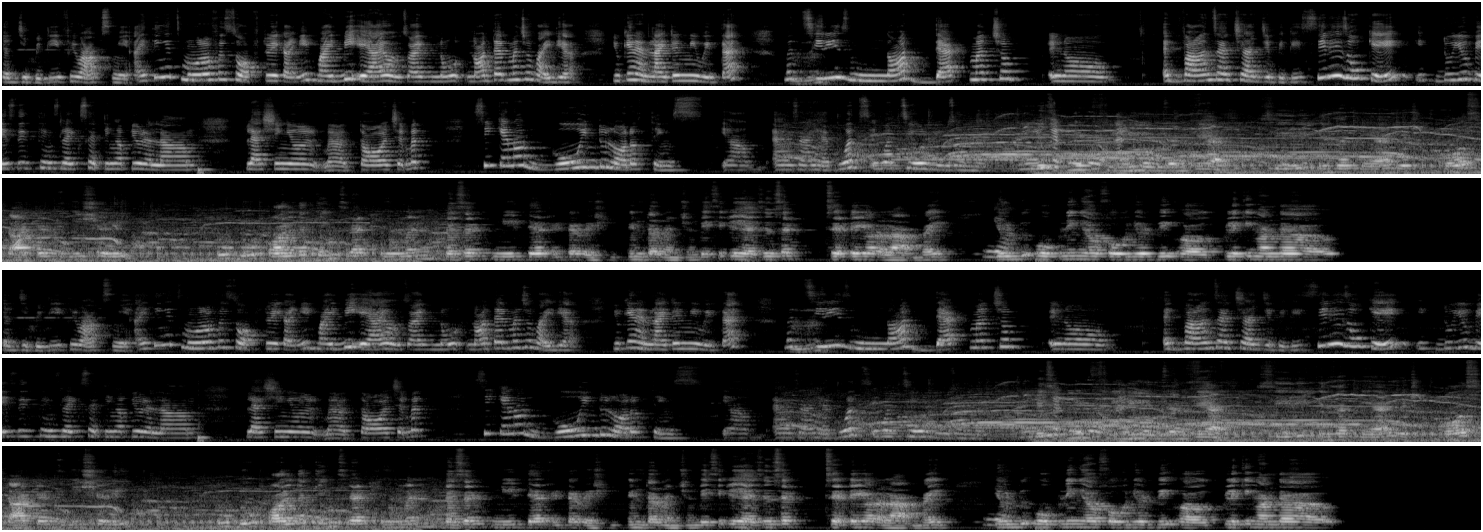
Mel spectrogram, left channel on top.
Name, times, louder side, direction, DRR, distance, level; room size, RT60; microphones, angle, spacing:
voice 1, 0.0-10.2 10.5-11.1 11.6-19.0 19.6-21.6 22.0-24.7 24.9-26.4 27.6-27.7 29.4-29.5 39.4-39.7, left 4 dB, 65° left, 0.6 m, -26 dB
voice 2, 7.9-8.2 25.0-27.2 27.5-30.9 31.7-37.5 37.8-39.1 39.5-42.9, left 2 dB, 80° right, 1.7 m, -25 dB
sound 1, 16.6-17.1, right 1 dB, 30° right, 1.0 m, -41 dB
Aircraft, 22.5-34.2, left 1 dB, 10° left, 0.6 m, -31 dB
sound 2, 25.0-33.7, equal, 55° right, 1.3 m, -41 dB
4.3 x 2.9 x 2.3 m
head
